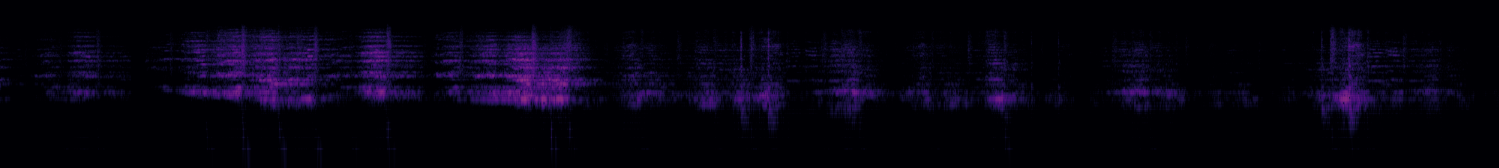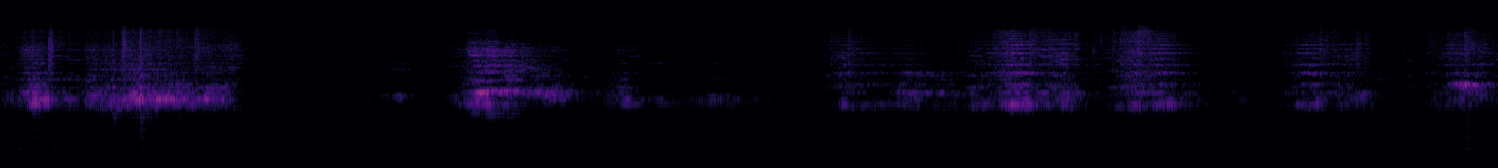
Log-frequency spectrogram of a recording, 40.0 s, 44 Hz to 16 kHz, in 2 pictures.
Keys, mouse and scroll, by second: 2.0 s, 3.4-8.0 drag, 13.9 click, 15.3-15.7 scroll up 1, 15.7 click, 20.0 click, 24.4 click, 28.3-30.6 drag, 31.7 click, 35.4 click, 38.1 click.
